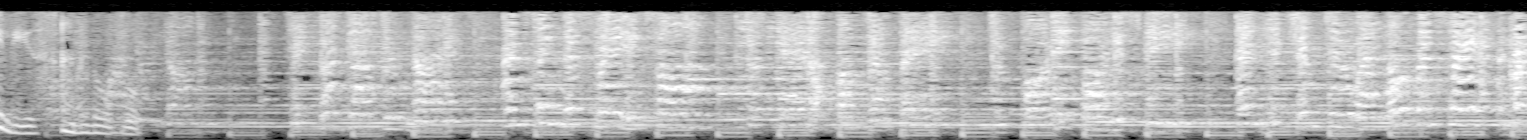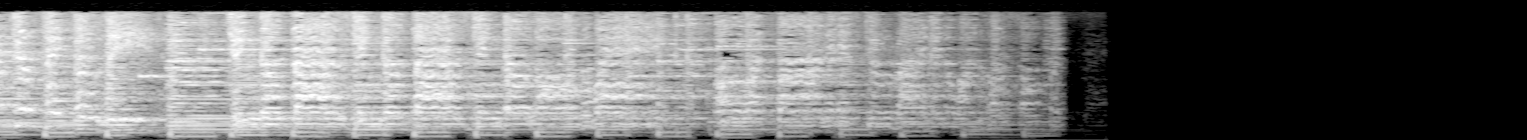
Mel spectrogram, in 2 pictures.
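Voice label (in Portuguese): Natal neutro feminino, Telemensagens; Natal e Ano novo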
